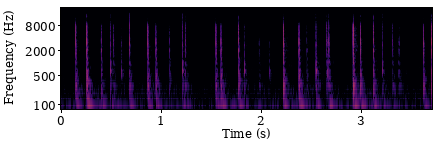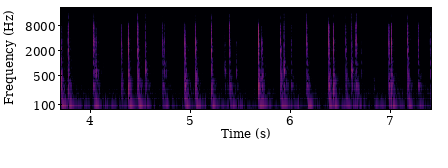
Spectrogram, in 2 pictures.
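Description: Both hands tap quickly on a large, flat wooden chess board with inlaid squares, using long nails and fingertips. Fast, irregular taps come as crisp, bright clicks with soft, dull knocks beneath, each dying away almost at once. A steady low hum runs underneath throughout.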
